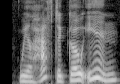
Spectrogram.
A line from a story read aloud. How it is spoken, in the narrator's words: said Papa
